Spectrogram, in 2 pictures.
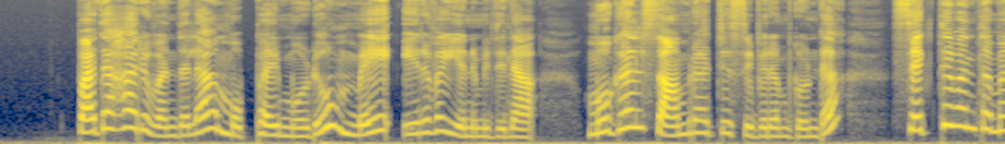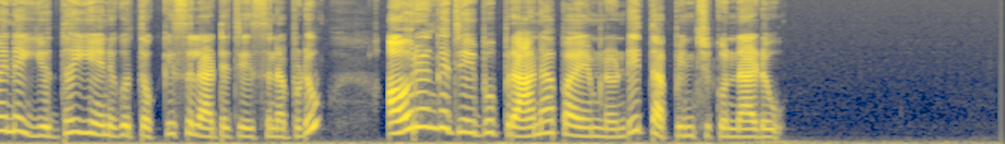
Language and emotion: Telugu, neutral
